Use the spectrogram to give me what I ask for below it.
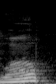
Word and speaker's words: Wahl: How do you pronounce it? Wahl.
